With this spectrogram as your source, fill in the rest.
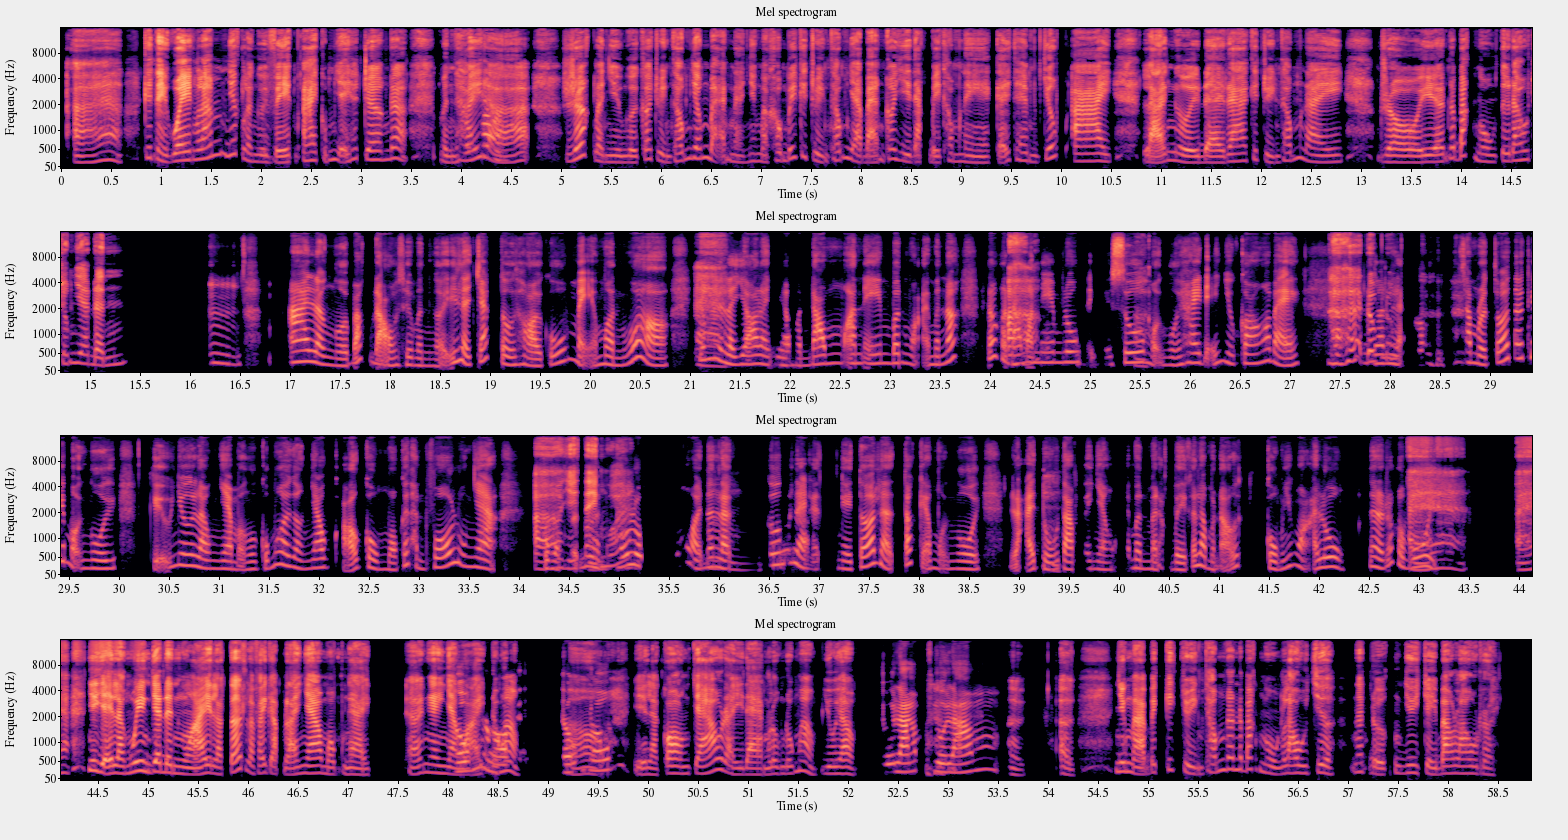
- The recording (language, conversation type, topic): Vietnamese, podcast, Bạn có thể kể về một truyền thống gia đình mà bạn trân trọng không?
- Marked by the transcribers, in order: "một" said as "ừn"; tapping; laughing while speaking: "À há, đúng, đúng!"; other background noise; laugh; "một" said as "ừn"; laugh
